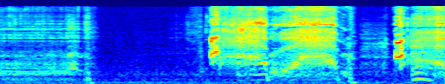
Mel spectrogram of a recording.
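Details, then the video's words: A dog 'beatboxing', an impatient pet vocalizing before a walk: short bursts of grunting, throaty noises with a rising tonal whine and a brief high squeak near the end, with French speech around it. "Rare Sighting of A Dog Beatboxing"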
